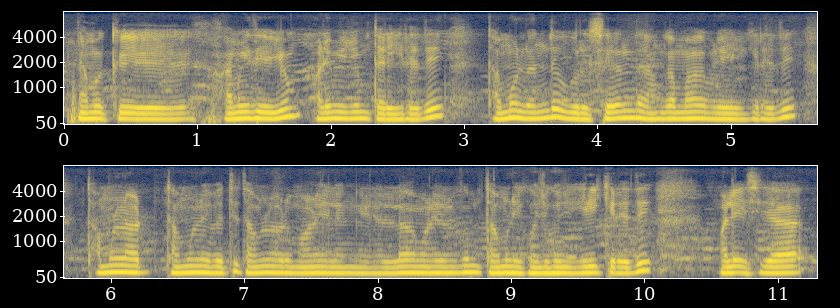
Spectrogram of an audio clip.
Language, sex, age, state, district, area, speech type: Tamil, male, 18-30, Tamil Nadu, Kallakurichi, rural, spontaneous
